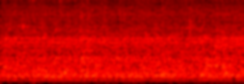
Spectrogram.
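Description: Water in an aquarium churned at the surface by a hand holding frozen fish food for tiny catfish, a steady close rushing, splashing wash with no pauses.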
